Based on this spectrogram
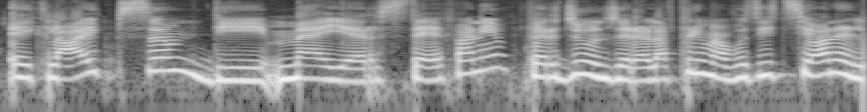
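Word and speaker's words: Stephenie: Salendo alla quarta posizione troviamo Breaking Down di Meyer Steffi. – Stefani, ti correggo. – Stefani, correggiamo, okay, la pronuncia.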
